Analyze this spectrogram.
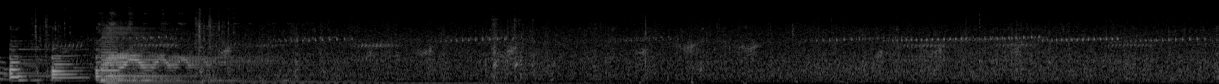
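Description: Footsteps squelch through wet mud.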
